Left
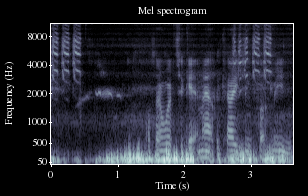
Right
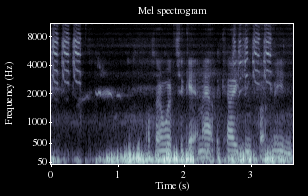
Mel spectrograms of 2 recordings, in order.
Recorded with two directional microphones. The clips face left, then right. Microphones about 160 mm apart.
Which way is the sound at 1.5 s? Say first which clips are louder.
Even; 20° right (ahead or behind).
